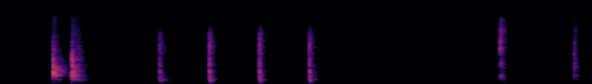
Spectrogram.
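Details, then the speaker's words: Repetitive nerve stimulation demonstration: series of sharp, evenly spaced clicks from the nerve stimulator delivering a train of shocks. "i can go to just do drain okay we'll do a train here they come"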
